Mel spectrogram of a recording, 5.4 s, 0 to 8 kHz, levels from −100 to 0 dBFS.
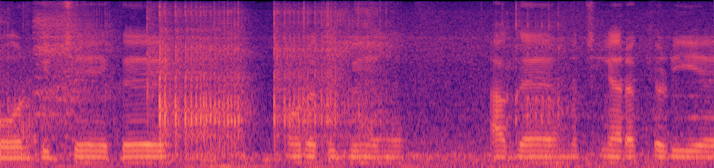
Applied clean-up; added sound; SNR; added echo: none; Squeak; 3 dB; none.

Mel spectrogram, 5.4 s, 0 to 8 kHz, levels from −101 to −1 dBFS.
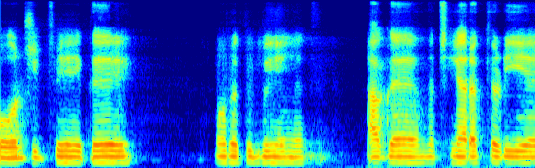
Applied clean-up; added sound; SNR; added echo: neural mask model DeepFilterNet 3.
